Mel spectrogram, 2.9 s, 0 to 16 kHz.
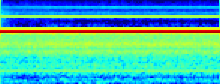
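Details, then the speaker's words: Radio receiver on lower sideband, ground-plane antenna, about 10 dB: single unwavering high-pitched tone with no pulsing; constant carrier of unknown source and direction. "a flat tone being transmitted out at ndb's of my ground plane out there so I don't know which direction it's coming from"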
